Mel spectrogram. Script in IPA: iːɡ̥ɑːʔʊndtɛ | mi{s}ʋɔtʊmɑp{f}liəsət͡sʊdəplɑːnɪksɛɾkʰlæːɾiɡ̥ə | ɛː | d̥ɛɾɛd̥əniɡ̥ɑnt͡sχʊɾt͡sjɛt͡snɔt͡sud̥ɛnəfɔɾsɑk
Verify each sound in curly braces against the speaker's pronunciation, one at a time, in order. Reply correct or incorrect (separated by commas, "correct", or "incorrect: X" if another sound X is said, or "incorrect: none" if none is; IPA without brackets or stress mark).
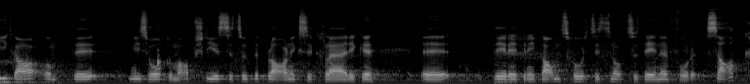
correct, incorrect: ʃ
